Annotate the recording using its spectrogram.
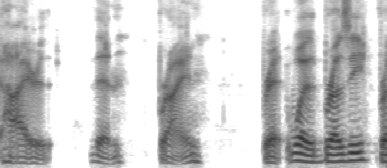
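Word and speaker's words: Bresee: than Brian Brit was bruzzy is how you pronounce it yeah who do you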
